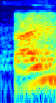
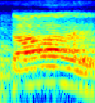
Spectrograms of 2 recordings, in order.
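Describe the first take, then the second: First: ଟାଇ ending in a clear "ee" sound; ଟାଇ with the final vowel pronounced as "i"; wrong pronunciation. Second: ଟାଏ as "tie", loud and held; ringing teacher's model of ଟାଏ, ending "ay"; correct pronunciation. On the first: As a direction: say ଟାଇ as "taa-i". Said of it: "ନୁହଁ". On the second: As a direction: say ଟାଏ with an open "aay" glide, silent E. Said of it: "ଟାଇ ନୁହଁ". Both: Shown as a demonstration.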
